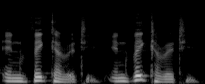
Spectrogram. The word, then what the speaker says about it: invigorating: ကိုလွယ်တယ်ကျွန်တော်တို့ဒါအလုံးသိတဲ့စကားလို့ဖြစ်နေတယ်ကျွန်တော်ဒီမှာမပြောတော့ဘူး and နဲ့ invigorating vic ကိုဖိမယ် vic ကိုဖိမယ်ဆိုတော့ဒီမှာဖိတဲ့သင်္ကေတလေးเนาะ stress လေးပြထားအဲကြောင့် invigorating အဲ့တော့ the taste is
